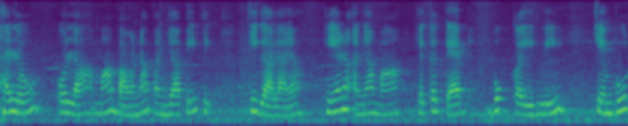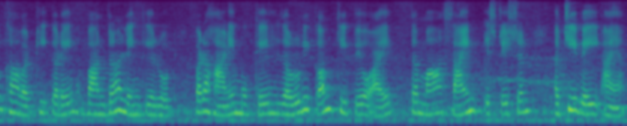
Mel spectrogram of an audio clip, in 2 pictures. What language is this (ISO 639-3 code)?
snd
